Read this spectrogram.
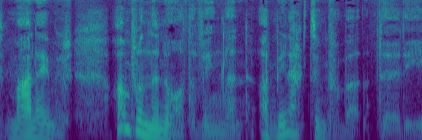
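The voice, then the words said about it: Sean Bean impression, northern English accent. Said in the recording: “Is that him? ... Yeah, Sean Bean. ... Because you knew the accent.”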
